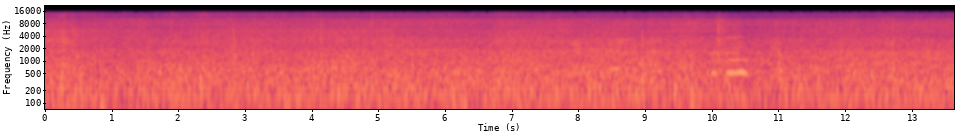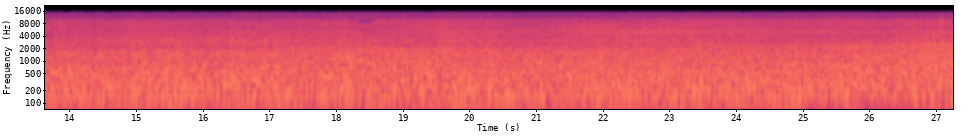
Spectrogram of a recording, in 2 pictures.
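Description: White water rushes and roars loudly close by, outdoors.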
